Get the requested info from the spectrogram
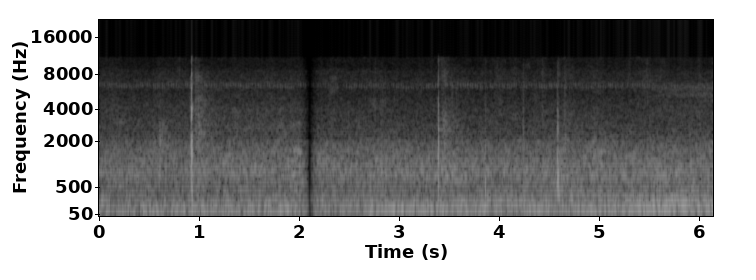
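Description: Several short sharp cracks or impacts a second or more apart, the loudest about a second in, over a steady low background rumble.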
